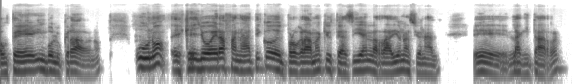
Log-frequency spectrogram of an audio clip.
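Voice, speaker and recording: In a quiet background, a man with a dark, mellow tone and a medium pitch talks at a fairly slow pace with ordinary pitch variation, the sound dry with no echo. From Venezuela. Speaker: guitar academy director and interviewer; interview host, presenter. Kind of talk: interview. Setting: video call. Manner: halting. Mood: warm, respectful. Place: home room. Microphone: studio mic.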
